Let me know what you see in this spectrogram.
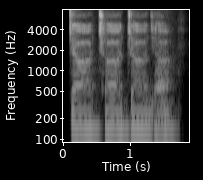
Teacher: रही है च की बात करें तो च छ च तो ये हमारा जीव जब हमारी तालू से लग रही है तो ये हमारा तालव्य वर्ण है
